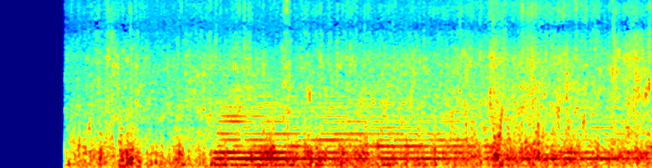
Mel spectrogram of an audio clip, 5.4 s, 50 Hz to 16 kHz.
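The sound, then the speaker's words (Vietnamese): The Vietnamese Navy submarine 185 Khánh Hòa sounds its horn in one long, sustained blast with a rich, steady harmonic tone, saluting the naval port as it docks, starting a second or two in and holding to the end over gusty outdoor wind noise. “Sau những hồi còi tàu ngân vang chào quân cảng, tàu ngầm 185 mang tên Khánh Hòa cập cảng kết thúc chuyến thực hiện nhiệm vụ trong lòng đại dương.”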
